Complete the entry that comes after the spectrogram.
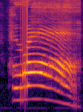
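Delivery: loud, high joyful "Hurrah!"; cheering yell. Acted. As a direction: cheer it out loud like excited girls. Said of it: "yelled Mattie and I".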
